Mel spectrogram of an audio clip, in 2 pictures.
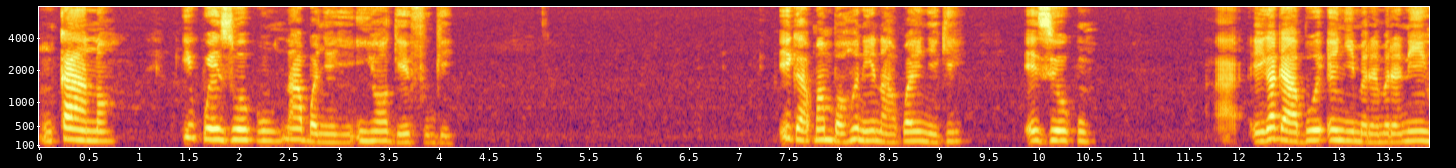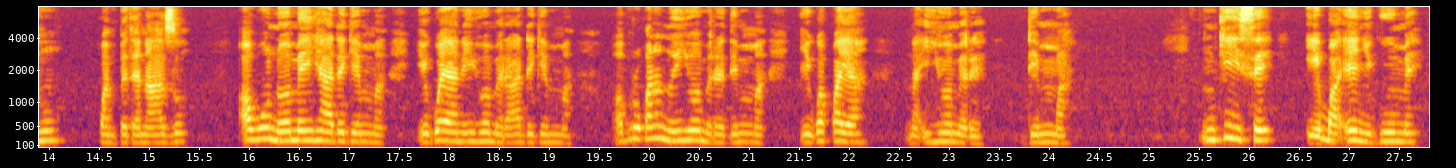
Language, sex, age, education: Igbo, female, 46-60, tertiary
